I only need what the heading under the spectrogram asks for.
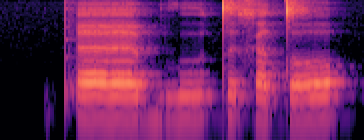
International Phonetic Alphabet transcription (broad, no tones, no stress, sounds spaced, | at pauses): pʼ æː bʱ uː t ə x a t ɔ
